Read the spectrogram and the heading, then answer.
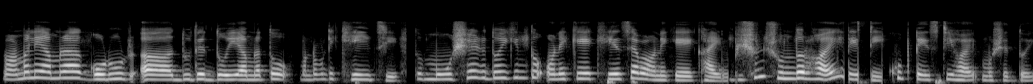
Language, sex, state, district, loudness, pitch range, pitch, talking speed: Bengali, female, West Bengal, Malda, -18 LUFS, 215-270 Hz, 235 Hz, 160 wpm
